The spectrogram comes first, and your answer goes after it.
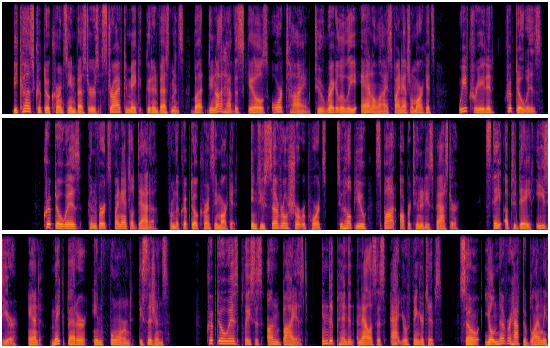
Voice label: dry; Cryptowiz

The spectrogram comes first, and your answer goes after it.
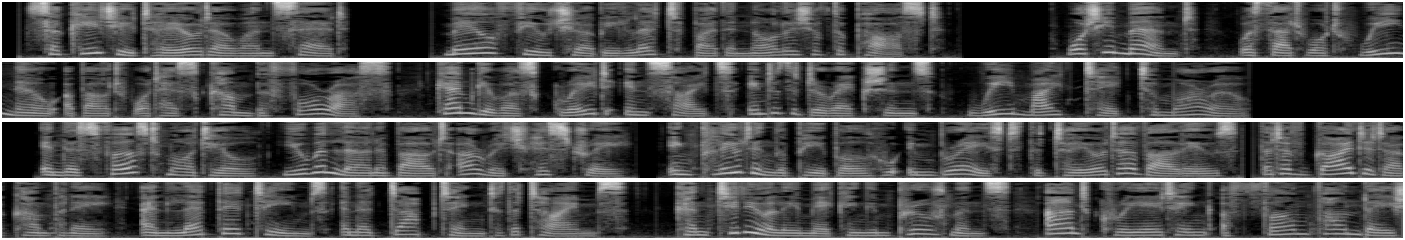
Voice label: E-Learning Neutral; Toyota

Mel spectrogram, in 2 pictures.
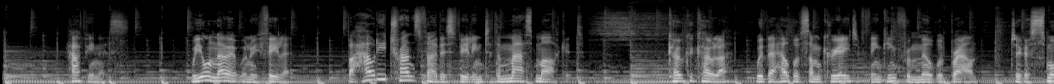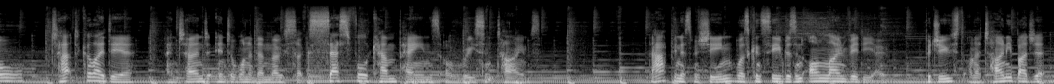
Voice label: Corporate Reel

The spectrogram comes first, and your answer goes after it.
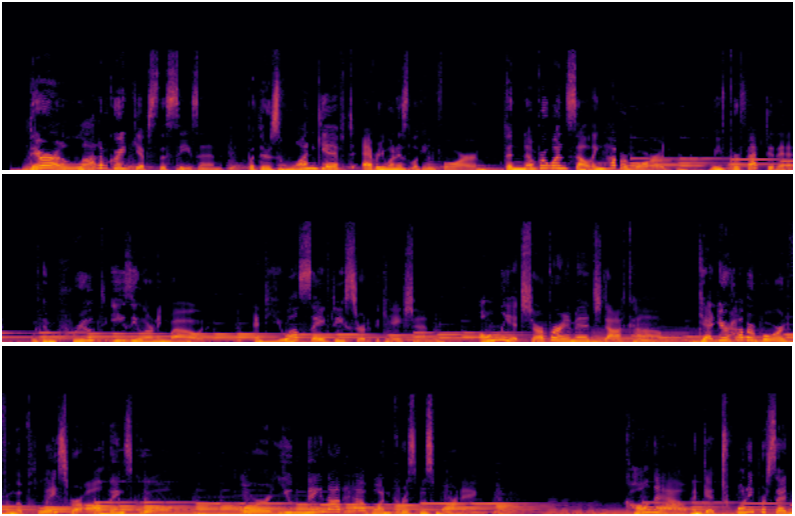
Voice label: TV Spot

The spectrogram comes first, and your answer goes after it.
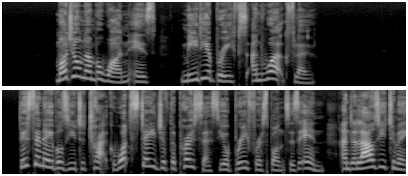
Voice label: E-Learning

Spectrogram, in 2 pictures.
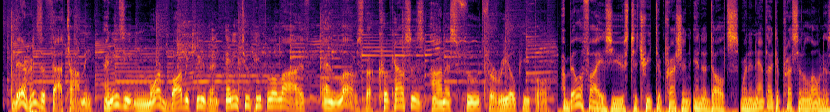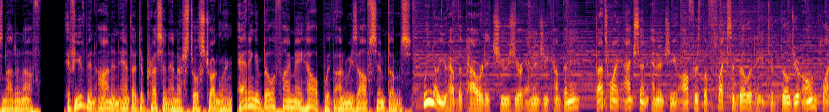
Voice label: Commercial Voiceover

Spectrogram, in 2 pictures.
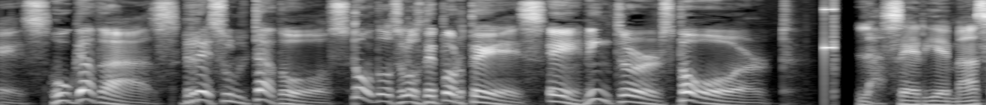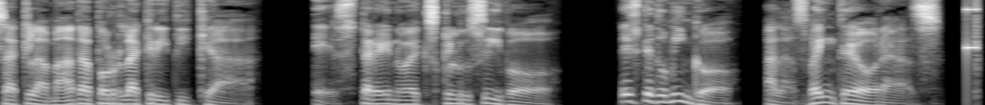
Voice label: RADIO TV ID

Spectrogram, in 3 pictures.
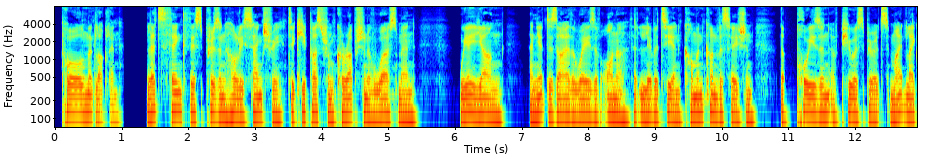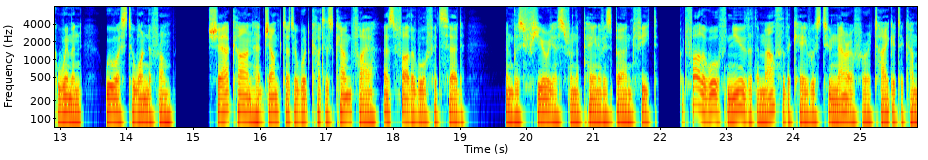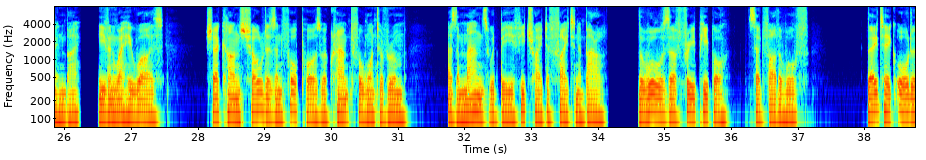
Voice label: British Drama and Narrative

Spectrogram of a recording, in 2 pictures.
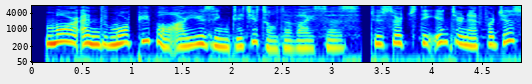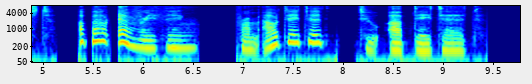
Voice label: ROBOTIC VOICE

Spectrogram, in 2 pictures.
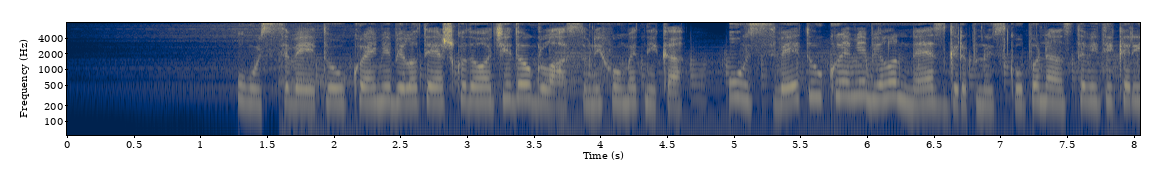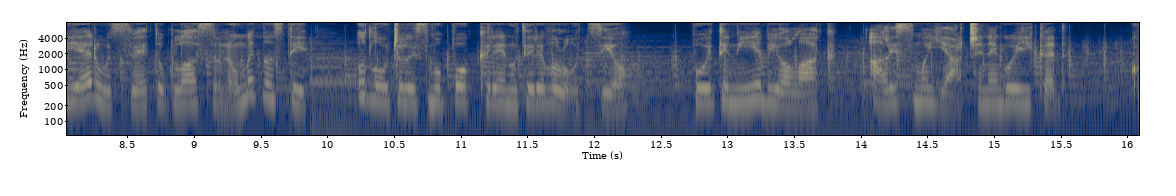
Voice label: Serbian Produced Mix

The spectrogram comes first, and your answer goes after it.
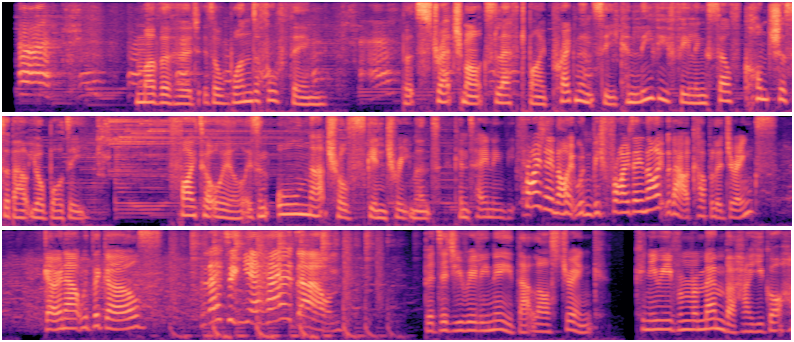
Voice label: RADIO

